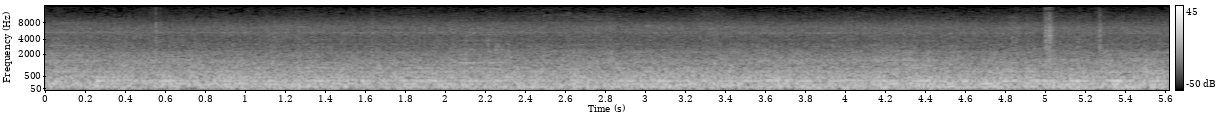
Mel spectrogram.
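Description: Hong Kong MTR M-Train heard from inside the carriage while running: steady wheel-on-rail rumble with a low steady hum, and a light click near the end.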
